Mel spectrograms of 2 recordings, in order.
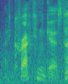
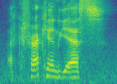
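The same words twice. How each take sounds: First: Said in the usual way. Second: Loud, slow and higher-pitched; pun exclamation. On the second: Shown as a demonstration. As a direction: proclaim the pun with drawn-out relish. Seizes on own accidental pun.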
